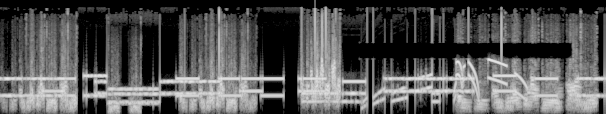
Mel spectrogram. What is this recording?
Alien TV Transmission
Effect, Dubstep, Spooky, Sound, Background, Noise, Dub, Synth, Audio, Alien, Ambient, Electronic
